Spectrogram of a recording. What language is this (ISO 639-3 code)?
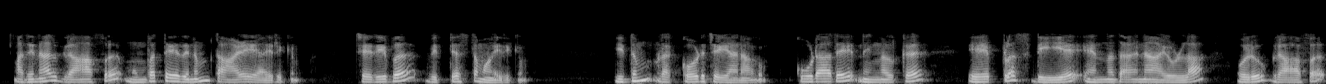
mal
